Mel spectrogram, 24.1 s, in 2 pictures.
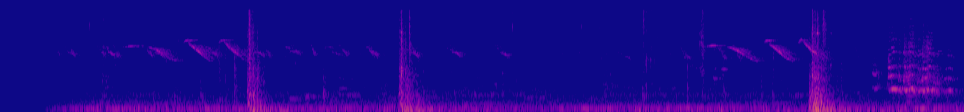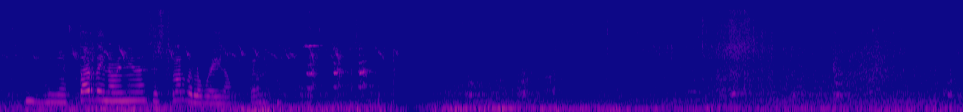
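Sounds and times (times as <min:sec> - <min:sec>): birds chirping: 0:00.6 - 0:19.0.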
